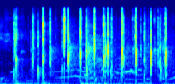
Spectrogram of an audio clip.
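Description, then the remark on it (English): A small group claps for everybody involved in an irregular, scattered burst of sharp, crisp hand claps, with faint voices murmuring underneath throughout. “Round of applause for everybody involved.”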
